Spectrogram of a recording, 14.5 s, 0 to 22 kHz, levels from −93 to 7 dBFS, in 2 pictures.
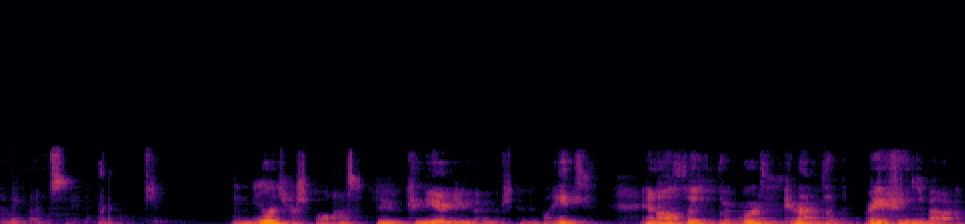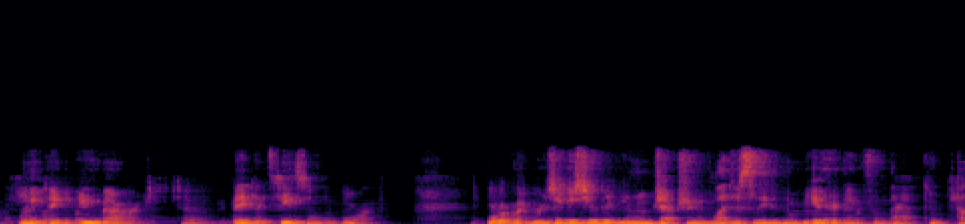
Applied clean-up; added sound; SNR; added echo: neural mask model DeepFilterNet 3.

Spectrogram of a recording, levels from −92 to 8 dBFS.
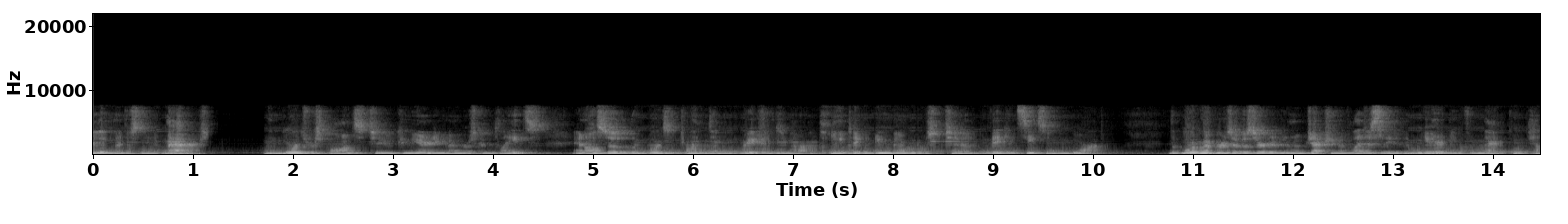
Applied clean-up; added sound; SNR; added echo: neural separator model SepFormer DNS4.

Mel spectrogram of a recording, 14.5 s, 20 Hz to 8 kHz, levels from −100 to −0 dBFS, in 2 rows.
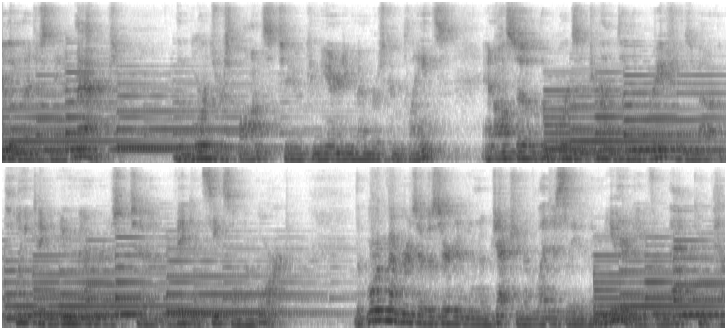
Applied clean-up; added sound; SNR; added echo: none; Piano; 2 dB; reverberation time 0.5 s.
